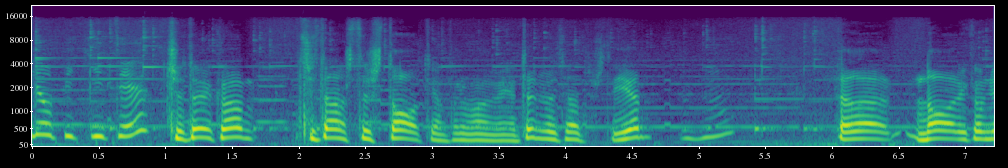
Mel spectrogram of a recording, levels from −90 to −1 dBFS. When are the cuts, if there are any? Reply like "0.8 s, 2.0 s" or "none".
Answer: none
